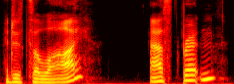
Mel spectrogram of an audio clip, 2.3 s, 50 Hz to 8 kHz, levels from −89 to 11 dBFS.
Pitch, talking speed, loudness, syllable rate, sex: 165 Hz, 130 wpm, -18 LUFS, 5.2 syllables/s, male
